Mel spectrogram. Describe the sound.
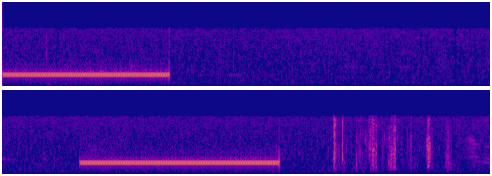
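Telephone line tone during a call transfer: a loud, steady mid-pitched beep, then a long pause over faint line hiss, then a second identical beep, followed by a voice starting to speak.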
